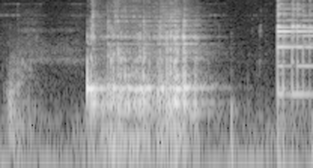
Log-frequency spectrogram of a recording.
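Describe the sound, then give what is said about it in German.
Clatter of glassware, a rattling burst followed after a short pause by a bright, ringing clink, as a glass of water is fetched. No one speaks. “Ich brauche noch ein Glas Wasser, bevor es losgeht.”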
